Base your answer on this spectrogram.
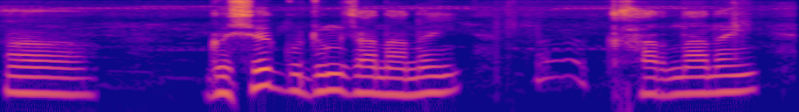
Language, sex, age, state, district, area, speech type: Bodo, male, 30-45, Assam, Baksa, rural, spontaneous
